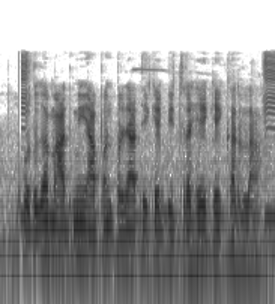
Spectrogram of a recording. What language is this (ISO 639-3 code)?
bho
